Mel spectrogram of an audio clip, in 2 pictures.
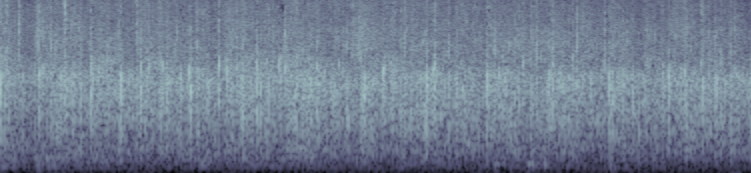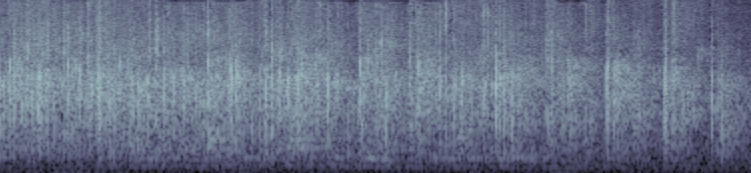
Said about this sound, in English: Why don't you clap your hands to the Lord and give him praise?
